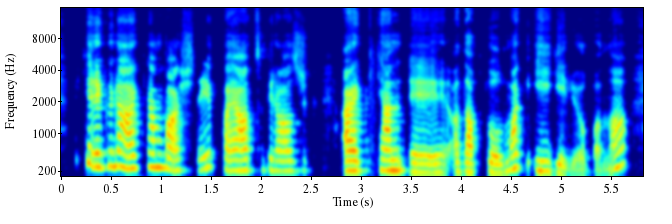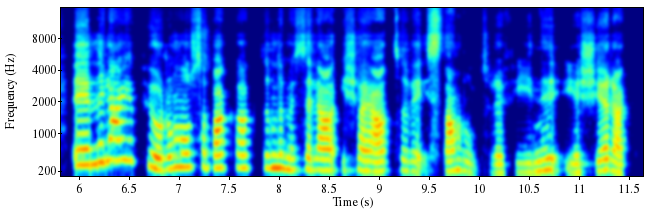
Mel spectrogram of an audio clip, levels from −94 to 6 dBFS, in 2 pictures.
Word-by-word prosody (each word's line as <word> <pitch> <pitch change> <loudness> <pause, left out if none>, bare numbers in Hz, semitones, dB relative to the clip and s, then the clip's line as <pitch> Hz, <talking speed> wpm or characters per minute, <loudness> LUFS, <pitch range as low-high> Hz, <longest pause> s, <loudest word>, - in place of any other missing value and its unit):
bir - - -36
kere 365 -9 +2
güne 305 +2 -2
erken 270 +1 +3
başlayıp 230 +4 -1
hayata 220 0 +1
birazcık 215 -1 -6 0.3
erken, 215 +1 +3
eee, 180 -1 -4
adapte 190 0 -1
olmak 200 +11 0
iyi 210 -2 -3
geliyor 150 -9 -8
bana. 300 +8 -4 0.3
Eee, 335 0 +5
neler 435 +4 +4
yapıyorum? 290 - +1
O 290 0 +2
sabah 280 -2 +3
kalktığımda, 270 0 +1
mesela, 230 -2 +2
iş 225 +1 -14
hayatı 215 0 +1
ve 205 - -6
İstanbul 205 -3 -1
trafiğini 185 +6 -5
yaşayarak, 180 +1 -1
225 Hz, 140 wpm, -24 LUFS, 205-270 Hz, 0.3 s, Eee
